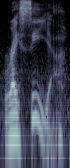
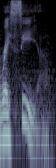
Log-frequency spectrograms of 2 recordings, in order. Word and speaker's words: Raicilla: Only 4 distillers are certified in the world to make this style of spirit, and it's a Raicilla, or a Raicilla. It's spelled Raiciall.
